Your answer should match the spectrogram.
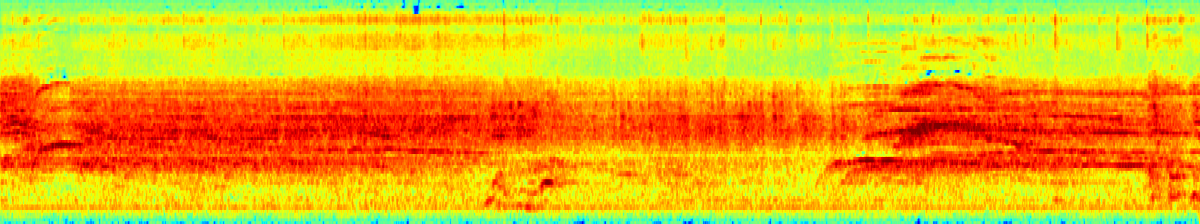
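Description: Studio audience cheering and whooping through a television speaker, with no clear words, swelling again about two-thirds of the way in.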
